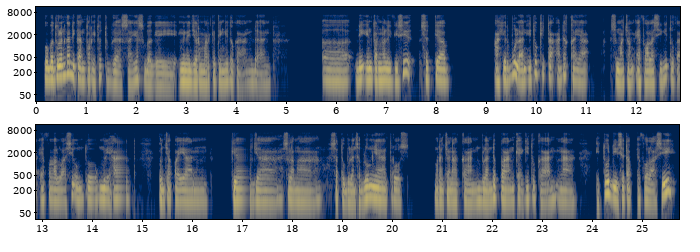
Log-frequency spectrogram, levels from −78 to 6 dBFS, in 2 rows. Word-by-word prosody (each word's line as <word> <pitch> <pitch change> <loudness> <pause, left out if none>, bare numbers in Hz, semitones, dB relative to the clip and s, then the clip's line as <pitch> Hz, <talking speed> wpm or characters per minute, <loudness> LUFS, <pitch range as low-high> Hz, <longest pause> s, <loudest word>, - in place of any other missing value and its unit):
Kebetulan 140 +6 +7
kan 185 - +6
di 150 - +4
kantor 120 -2 +1
itu 140 - -6
tugas 110 -5 -3
saya 115 +4 -2
sebagai, 95 -5 -3
manajer 110 -2 +4
marketing 105 +1 -1
gitu 105 -3 -5
kan, 100 +4 -8
dan 100 +1 -8 1.0
eee, 115 -2 -1 0.2
di 125 +3 +5
internal 120 0 +5
divisi 115 - +2 0.2
setiap 125 -2 +2 0.9
akhir 120 +2 +2
bulan 130 -8 +4
itu 125 +10 -1
kita 170 -6 -3
ada 125 +6 -1
kayak 115 -4 -3 0.4
semacam 115 0 0
evaluasi 110 0 0
gitu 120 -5 -3
Kak, - - -7
evaluasi 105 +2 -2
untuk 110 -2 -2
melihat 115 0 0 0.6
pencapaian 100 -1 -2 0.4
kerja 105 -1 -1
selama 100 -2 -2 0.5
1 100 - -3
bulan 95 -1 -1
sebelumnya. 115 +1 +5
Terus 105 -3 -4 0.5
merencanakan 100 0 -2
bulan 105 +1 0
depan, 110 -5 +1
kayak 115 0 -3
gitu 120 0 -7
kan. 105 +1 -3 0.2
Nah 100 -1 -3 0.4
itu 165 - +6
di 120 -6 +5
setiap 105 +1 -1
evaluasi, 110 - +3
110 Hz, 115 wpm, -23 LUFS, 100-120 Hz, 1.0 s, Kebetulan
